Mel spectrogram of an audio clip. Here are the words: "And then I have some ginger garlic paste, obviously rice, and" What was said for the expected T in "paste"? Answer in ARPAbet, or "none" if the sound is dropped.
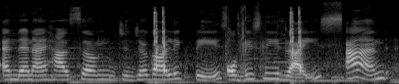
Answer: none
